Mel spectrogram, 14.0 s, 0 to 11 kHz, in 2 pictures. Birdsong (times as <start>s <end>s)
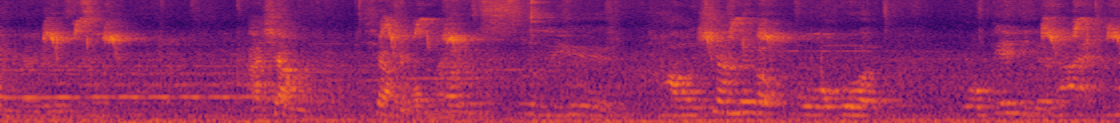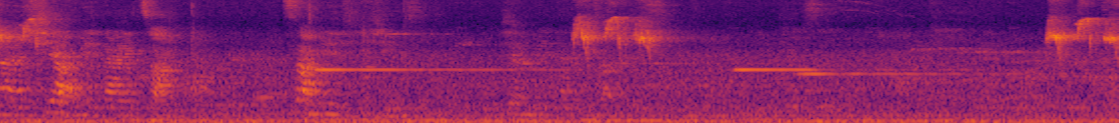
0.0s 3.3s, 6.4s 7.6s, 10.6s 11.3s, 13.4s 13.9s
